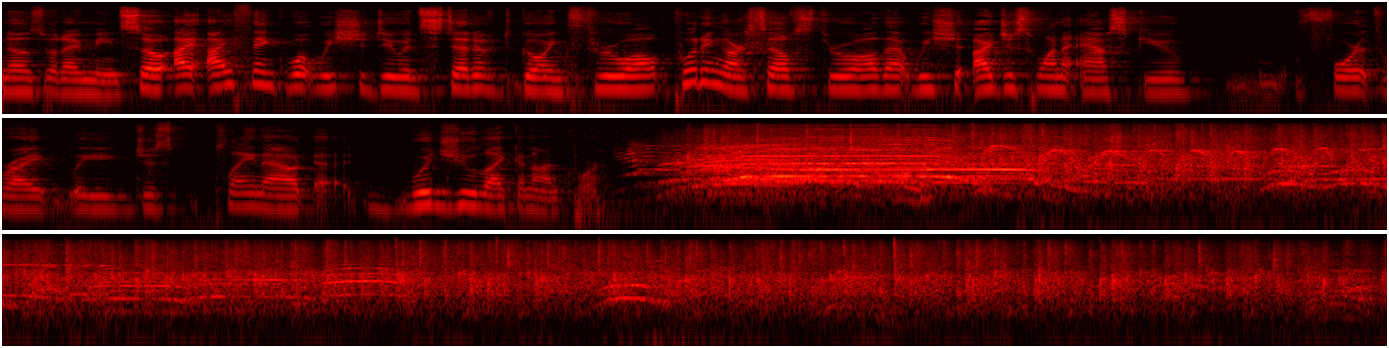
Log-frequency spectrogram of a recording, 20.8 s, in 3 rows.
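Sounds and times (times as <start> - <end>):
speech: 0.0 - 6.0, 6.6 - 10.6
audience applause: 10.2 - 20.7.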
